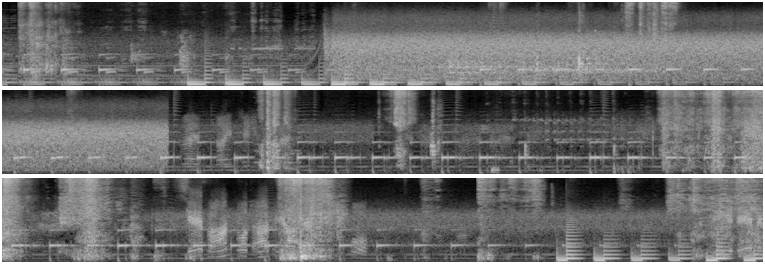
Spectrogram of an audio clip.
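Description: Improvised electronic music from synthesizers and electric guitar. A low pulse, about three beats a second, gives way a few seconds in to a loud hiss of noise that cuts off suddenly. After that a single held tone runs under scattered crackles and clicks, and the low pulse comes back near the end.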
